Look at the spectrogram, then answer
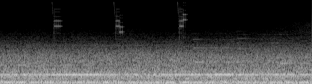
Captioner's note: clicking sounds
